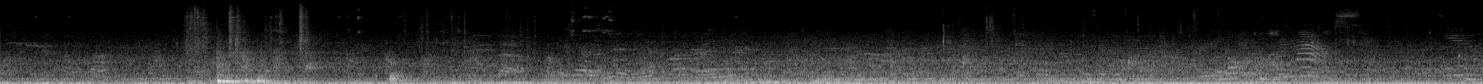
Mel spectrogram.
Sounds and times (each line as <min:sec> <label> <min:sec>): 0:00.0 Walking around the market 0:14.8
0:00.0 people 0:14.8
